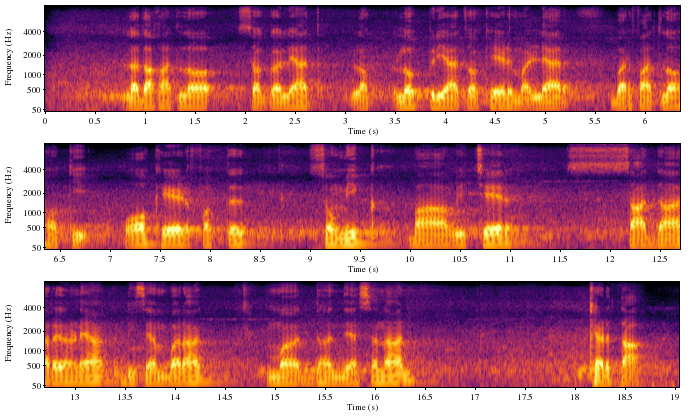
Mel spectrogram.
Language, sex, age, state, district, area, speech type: Goan Konkani, male, 18-30, Goa, Salcete, urban, read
